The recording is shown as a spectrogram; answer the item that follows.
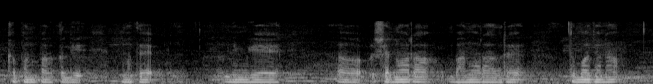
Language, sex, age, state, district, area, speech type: Kannada, male, 30-45, Karnataka, Bangalore Urban, urban, spontaneous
